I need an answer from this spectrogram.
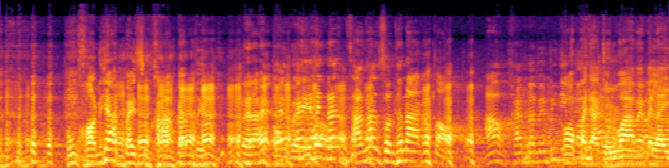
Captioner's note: laughs; laughs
